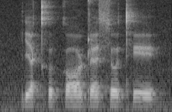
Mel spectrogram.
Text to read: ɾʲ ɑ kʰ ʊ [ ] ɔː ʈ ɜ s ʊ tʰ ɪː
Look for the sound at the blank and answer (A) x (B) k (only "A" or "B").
B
